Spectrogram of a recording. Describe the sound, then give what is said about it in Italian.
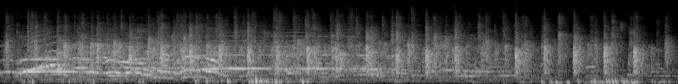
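A comedy club audience applauds a performer being introduced, with brisk, dense clapping that gradually thins and becomes more scattered toward the end. “Signore e signori, fate un grande applauso per Giorgio Brambilla.”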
